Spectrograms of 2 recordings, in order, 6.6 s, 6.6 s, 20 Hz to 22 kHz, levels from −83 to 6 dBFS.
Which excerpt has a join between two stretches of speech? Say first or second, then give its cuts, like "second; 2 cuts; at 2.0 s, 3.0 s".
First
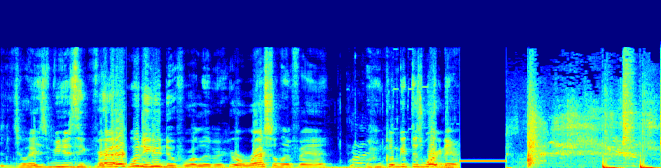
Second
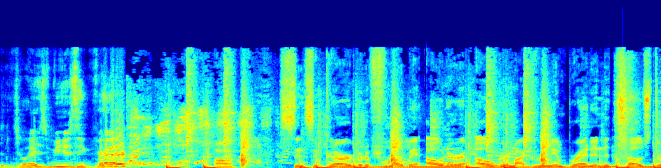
second; 1 cut; at 1.3 s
